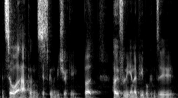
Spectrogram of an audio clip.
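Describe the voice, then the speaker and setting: A young adult man from London, with a London English accent, speaks earnestly and reflectively as a panel guest on a studio stage with an audience, gesturing with his hands. He's a vlogger and model. His voice sits low and is warm, with a steady tone, a quick pace, and some vocal fry.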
